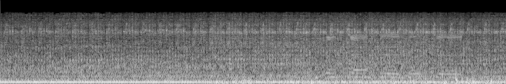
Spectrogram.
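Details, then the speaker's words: 2012 6.7L Cummins diesel, first start after intake grid heater delete plenum and intake horn install; steady, even low diesel rumble with no knocks, misses or hunting; normal idle. "We're going to go ahead and start it up for the first time and see how it runs. All right, you guys. Sounds pretty good."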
